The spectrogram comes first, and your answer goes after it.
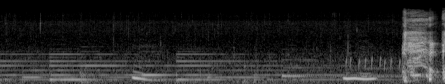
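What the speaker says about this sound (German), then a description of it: "Sorry für den Husten." A single brief cough with a throat-clearing quality near the end, close and fairly loud, following a stretch of soft, tonal game music and pattering rain ambience from Spiritfarer.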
